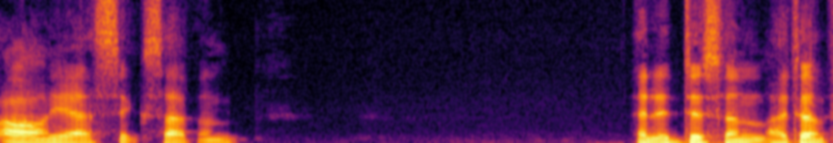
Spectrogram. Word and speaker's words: 67: To old people like us, we'd pronounce it 67, but no, this is 67.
